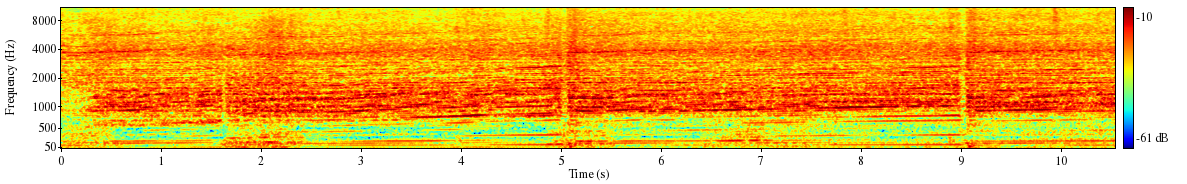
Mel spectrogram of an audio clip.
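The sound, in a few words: race car engine at Silverstone, onboard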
